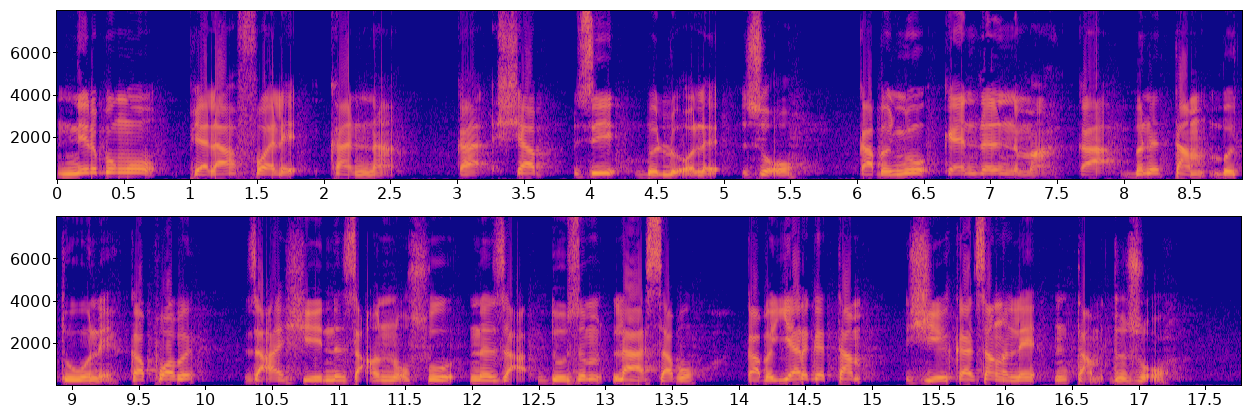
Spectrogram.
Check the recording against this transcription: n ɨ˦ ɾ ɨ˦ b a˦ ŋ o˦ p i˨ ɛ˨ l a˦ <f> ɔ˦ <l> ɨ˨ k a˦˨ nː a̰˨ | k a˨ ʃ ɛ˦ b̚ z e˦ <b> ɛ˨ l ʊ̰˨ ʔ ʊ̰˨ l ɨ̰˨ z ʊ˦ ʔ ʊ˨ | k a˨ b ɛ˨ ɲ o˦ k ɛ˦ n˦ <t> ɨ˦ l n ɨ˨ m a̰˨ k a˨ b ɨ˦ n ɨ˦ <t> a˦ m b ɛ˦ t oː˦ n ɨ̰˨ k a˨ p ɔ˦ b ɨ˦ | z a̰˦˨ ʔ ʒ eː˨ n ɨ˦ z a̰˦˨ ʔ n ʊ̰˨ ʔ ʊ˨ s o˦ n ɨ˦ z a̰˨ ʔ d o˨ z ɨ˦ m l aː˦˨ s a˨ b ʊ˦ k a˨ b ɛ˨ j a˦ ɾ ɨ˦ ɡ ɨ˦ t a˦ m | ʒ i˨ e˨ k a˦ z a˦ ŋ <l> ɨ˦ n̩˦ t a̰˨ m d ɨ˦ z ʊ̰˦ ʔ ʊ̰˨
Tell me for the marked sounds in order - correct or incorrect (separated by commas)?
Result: correct, correct, correct, incorrect, correct, correct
